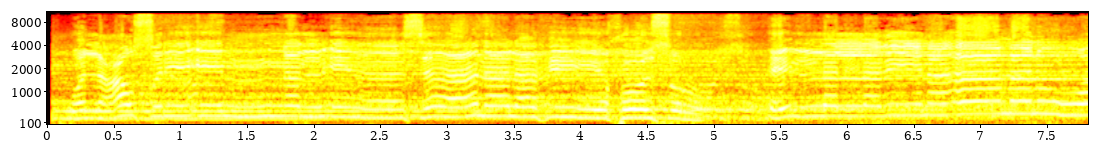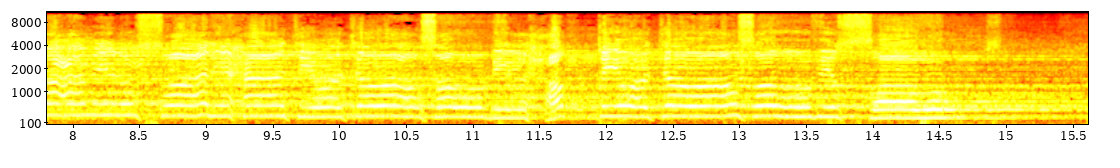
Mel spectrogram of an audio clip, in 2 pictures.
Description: Surah Al-Asr MP3 in the Voice of Makkah Taraweeh 1435 in Hafs Narration
Murattal Hafs An Asim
